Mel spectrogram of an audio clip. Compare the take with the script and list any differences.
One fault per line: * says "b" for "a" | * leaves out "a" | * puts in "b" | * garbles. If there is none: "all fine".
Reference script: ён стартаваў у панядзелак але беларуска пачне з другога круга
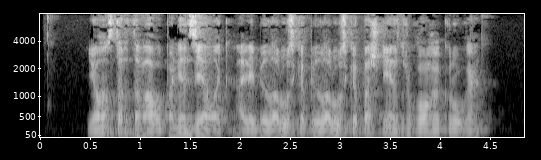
* puts in "беларуска"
